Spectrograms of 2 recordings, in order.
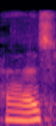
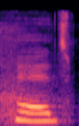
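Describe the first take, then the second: First: It has a long 'ah' vowel and ends in s. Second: It has a short 'a' vowel and ends in z. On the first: The speaker calls it wrong. "हास नहीं पढ़ते हैं" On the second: The speaker calls it right. "हैज पढ़ते हैं"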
